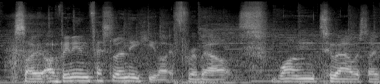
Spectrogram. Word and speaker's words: Thessaloniki: Which one is it? Thessaloniki. It is Thessaloniki. It is I've been saying Thessaloniki. it right, and everyone else is saying it wrong.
